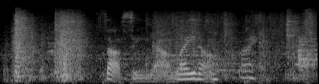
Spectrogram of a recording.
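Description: A teenage girl speaks close by.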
